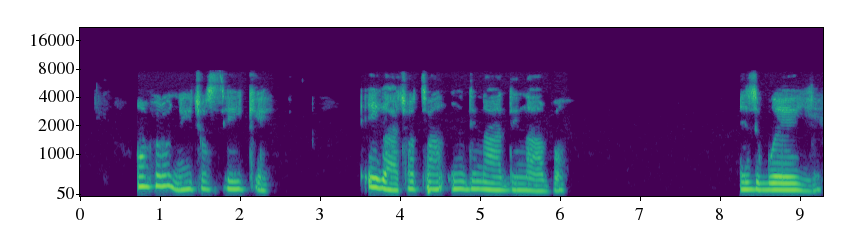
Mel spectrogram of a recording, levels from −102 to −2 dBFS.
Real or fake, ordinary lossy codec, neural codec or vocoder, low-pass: real; none; none; none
